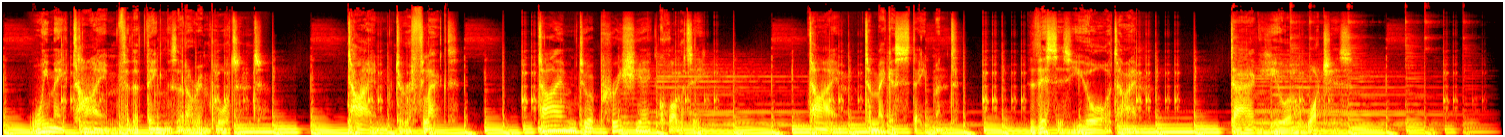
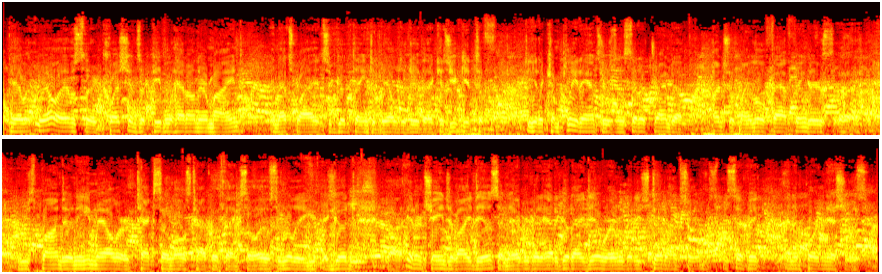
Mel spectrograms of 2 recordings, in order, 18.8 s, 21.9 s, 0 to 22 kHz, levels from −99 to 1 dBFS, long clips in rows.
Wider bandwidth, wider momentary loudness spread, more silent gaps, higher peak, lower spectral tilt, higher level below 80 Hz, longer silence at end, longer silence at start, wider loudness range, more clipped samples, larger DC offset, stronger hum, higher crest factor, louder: first, 19 kHz vs 14.5 kHz; first, 8 LU vs 1 LU; neither; first, 0 dBFS vs -6 dBFS; first, -4.5 dB/octave vs -3 dB/octave; first, -24 dBFS vs -40 dBFS; about the same, 0.1 s vs 0 s; about the same, 0 s vs 0 s; about the same, 2 LU vs 1 LU; neither; neither; neither; first, 14 dB vs 8 dB; about the same, -16 LUFS vs -14 LUFS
